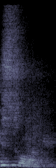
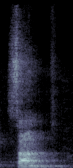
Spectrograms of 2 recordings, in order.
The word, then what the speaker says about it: son: where is দ্যা মানি সন সান উচ্চারণ কি হবে সান আমরা সূর্যকে কি বলি সান না ওই পুত্রকেও আমরা বলবো সান ঠিক আছে উচ্চারণ করি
